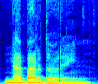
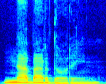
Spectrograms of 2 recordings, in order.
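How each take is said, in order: No difference in how they are said.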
